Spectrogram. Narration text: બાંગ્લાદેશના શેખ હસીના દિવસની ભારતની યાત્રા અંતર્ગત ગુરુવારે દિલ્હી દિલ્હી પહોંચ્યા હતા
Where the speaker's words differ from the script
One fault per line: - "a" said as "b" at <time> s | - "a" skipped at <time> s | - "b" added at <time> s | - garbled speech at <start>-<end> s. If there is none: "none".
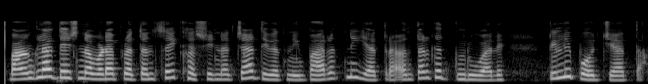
- "વડાપ્રધાન" added at 0.9 s
- "ચાર" added at 2.4 s
- "દિલ્હી" skipped at 5.7 s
